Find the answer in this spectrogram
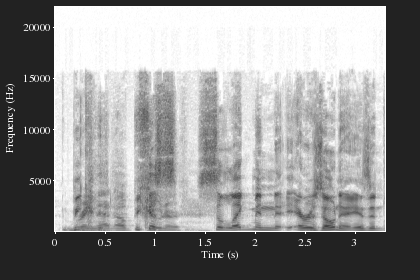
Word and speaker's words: Seligman: I think it's pronounced Seligman, but it's just west on the 40.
